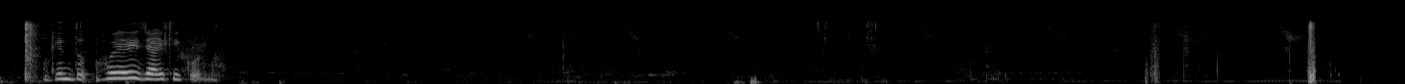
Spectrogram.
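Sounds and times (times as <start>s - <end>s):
faint bird chirps: 4.3s - 10.9s, 11.7s - 13.2s.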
